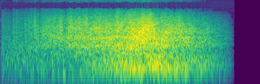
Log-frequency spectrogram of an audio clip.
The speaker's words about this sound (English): If the plane moves faster than the speed of sound, it creates a bow shock. People on the ground can hear the combination of those sound waves as the bow shock passes in front of them in the form of a sonic boom.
